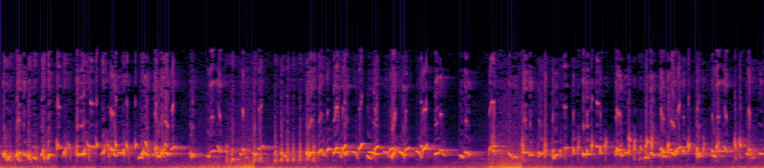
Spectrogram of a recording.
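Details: Contest-simulation mix of sooty-headed bulbuls, a female calling the male and a male in full frenzied song; continuous tumbling chirps and squawky notes, briefly broken by two dull knocks.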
